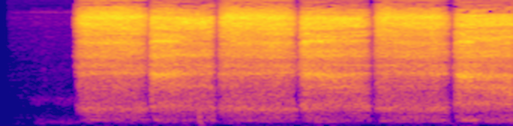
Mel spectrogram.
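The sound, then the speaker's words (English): Heavy panting of someone out of breath after playing football: six loud, rasping breaths in an even, quick rhythm, each a harsh burst of air, with no talk. “I am out of breath already.”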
